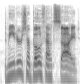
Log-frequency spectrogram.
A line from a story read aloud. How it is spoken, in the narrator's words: called out, struggling to make myself sound calm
